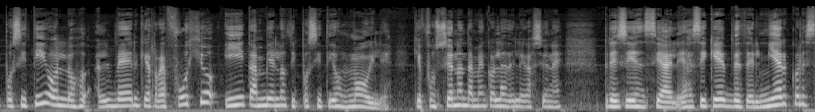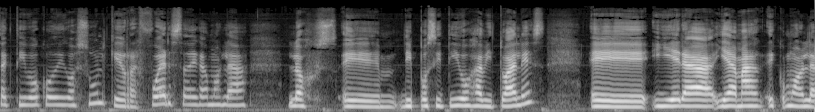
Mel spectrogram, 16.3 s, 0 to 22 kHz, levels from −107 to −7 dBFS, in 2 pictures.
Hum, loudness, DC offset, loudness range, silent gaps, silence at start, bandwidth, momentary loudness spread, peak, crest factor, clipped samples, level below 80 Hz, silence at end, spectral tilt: none; -27 LUFS; under 0.1%; 9 LU; none; 0.05 s; 16.5 kHz; 13 LU; -6 dBFS; 22 dB; under 0.1%; -60 dBFS; 0 s; -3.5 dB/octave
